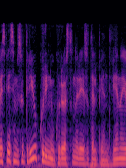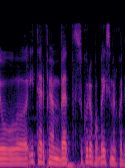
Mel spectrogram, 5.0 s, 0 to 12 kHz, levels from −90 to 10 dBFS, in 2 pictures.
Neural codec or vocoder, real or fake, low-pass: none; real; 7.2 kHz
